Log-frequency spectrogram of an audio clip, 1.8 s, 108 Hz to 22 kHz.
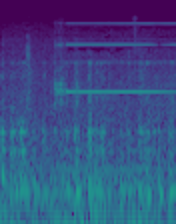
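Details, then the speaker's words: Multimeter continuity test with the probes touched together, while tracing a yellow-wire fault in a Sharp CB4470 hideaway CB radio: a clean, steady high beep holds unbroken, showing a solid connection. "Now if you touch my two probes together, and you can hear the continuity."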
